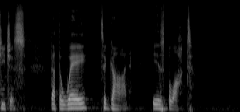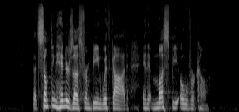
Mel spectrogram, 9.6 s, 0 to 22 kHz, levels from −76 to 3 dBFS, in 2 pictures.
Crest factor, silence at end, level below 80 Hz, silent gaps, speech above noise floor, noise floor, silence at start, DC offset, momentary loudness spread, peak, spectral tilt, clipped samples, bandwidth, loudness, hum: 22 dB; 0.65 s; -72 dBFS; none; 42 dB; -72 dBFS; 0 s; under 0.1%; 18 LU; -8 dBFS; -4.5 dB/octave; under 0.1%; 19 kHz; -30 LUFS; none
